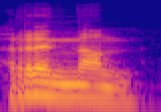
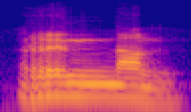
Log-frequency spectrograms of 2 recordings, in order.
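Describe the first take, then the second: Both takes have the same delivery.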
